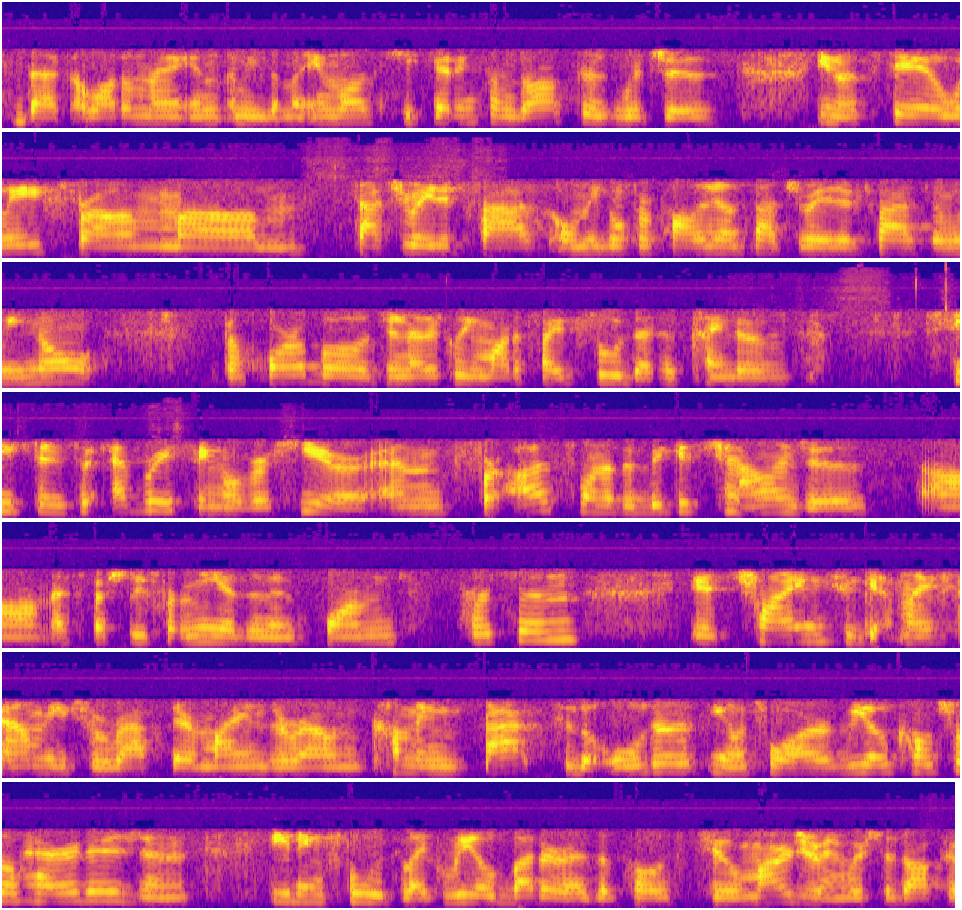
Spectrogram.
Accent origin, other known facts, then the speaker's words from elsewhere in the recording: India; We come from India.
